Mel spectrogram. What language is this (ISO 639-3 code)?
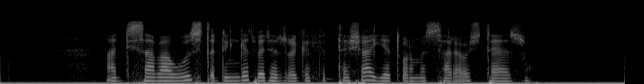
amh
